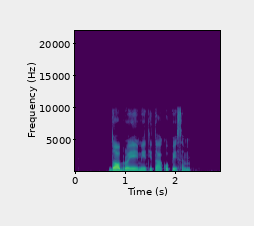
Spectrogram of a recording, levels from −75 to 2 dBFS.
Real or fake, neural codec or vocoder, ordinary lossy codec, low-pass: real; none; none; 9.9 kHz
